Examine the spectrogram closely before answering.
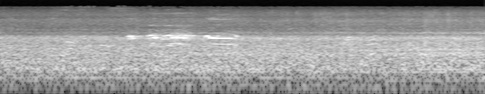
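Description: Steady outdoor background rumble and hiss, with one short, high animal call of about a second, starting about two seconds in.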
